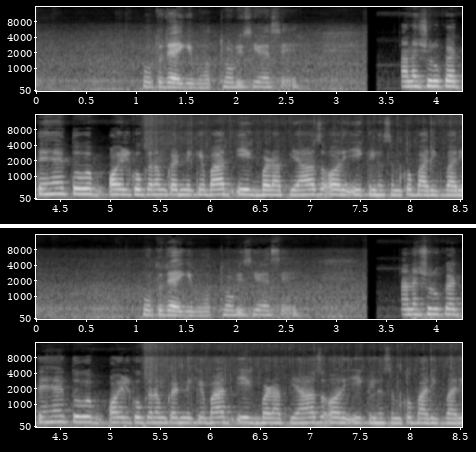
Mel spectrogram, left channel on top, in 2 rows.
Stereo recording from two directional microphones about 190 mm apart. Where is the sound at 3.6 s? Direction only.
10° left (ahead or behind).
